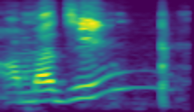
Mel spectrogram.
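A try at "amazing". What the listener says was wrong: অ্যামেজিং, আমাজিং বলবো না, অ্যামেজিং।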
